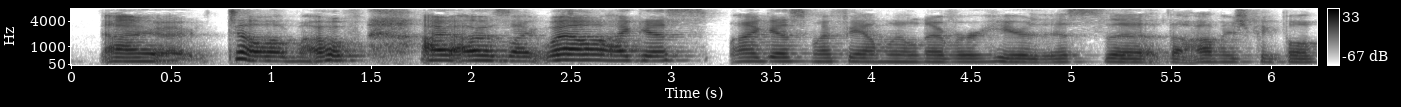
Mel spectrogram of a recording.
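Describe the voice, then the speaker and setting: A woman with a Pennsylvania accent, lively in intonation and with hardly any pauses. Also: medium pitch for a woman, moderate pace. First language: Pennsylvania Dutch. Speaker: luxury real estate agent. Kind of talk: podcast interview answer.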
